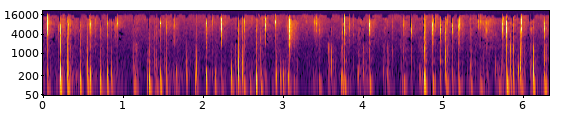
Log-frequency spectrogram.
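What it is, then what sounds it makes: Rubber chicken toy. Long acrylic nails tap and scratch the surface of a pink-red rubber chicken toy held upright in both hands. The result is a quick, uneven run of soft, dull, low thumpy taps that die away almost instantly, with faint brushing scratches between them and very little bright content.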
